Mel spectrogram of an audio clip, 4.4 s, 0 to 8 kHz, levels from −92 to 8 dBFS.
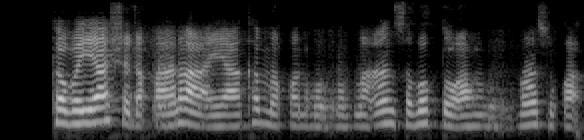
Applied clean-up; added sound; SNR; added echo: neural mask model DeepFilterNet 3.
